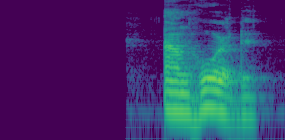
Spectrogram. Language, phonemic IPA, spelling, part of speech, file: Dutch, /ˈanhordə/, aanhoorde, verb, Nl-aanhoorde.ogg
- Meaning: inflection of aanhoren: 1. singular dependent-clause past indicative 2. singular dependent-clause past subjunctive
